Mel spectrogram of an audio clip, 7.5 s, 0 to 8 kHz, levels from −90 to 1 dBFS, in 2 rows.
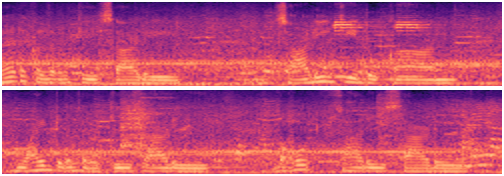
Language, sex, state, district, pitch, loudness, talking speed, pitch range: Hindi, male, Maharashtra, Mumbai Suburban, 115 Hz, -14 LUFS, 120 wpm, 115-125 Hz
